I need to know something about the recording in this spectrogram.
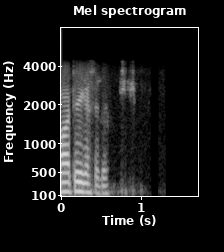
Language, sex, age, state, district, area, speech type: Assamese, male, 30-45, Assam, Biswanath, rural, conversation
